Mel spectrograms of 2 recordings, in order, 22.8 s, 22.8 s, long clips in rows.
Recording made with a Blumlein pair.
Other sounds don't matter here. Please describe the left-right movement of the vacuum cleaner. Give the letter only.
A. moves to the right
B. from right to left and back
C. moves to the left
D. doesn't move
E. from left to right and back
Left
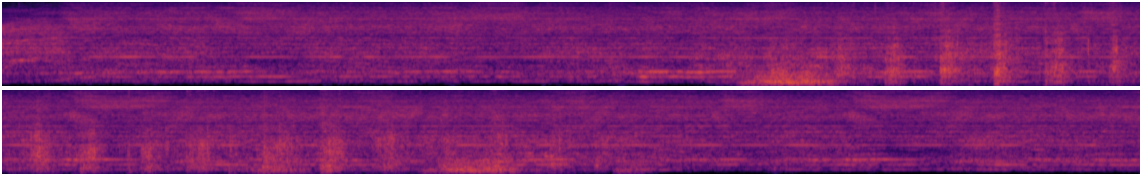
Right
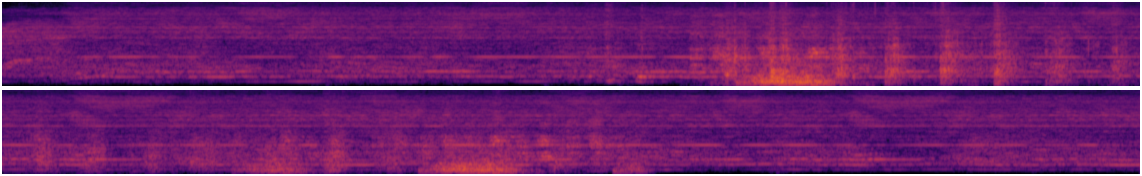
D.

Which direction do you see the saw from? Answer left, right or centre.
right.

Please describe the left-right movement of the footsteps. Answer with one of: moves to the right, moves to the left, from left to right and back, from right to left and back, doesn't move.
moves to the left.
